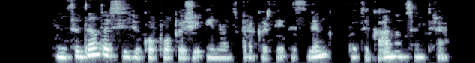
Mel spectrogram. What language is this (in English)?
Lithuanian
